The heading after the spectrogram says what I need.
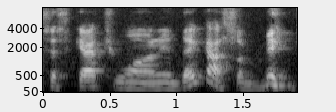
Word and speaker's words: Saskatchewan: that how you say it Saskatchewan yeah it's Saskatchewan and they got some big deer up there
